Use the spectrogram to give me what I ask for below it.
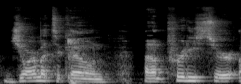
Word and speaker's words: Jorma: I'm pretty sure it's like Jorma. – I think it's something. I think it's Tack One. Just kidding. No. – it's yogging. It's like a soft J.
